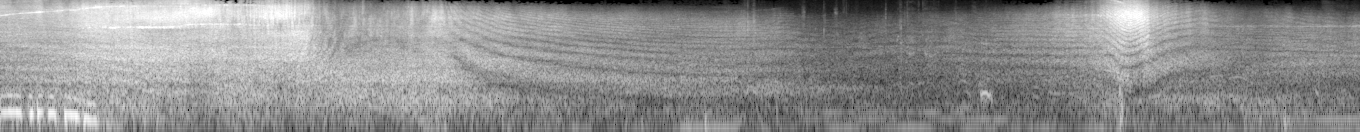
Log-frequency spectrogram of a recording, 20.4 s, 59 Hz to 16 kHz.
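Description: A radio-controlled model jet takes off down the runway and climbs away, its engine loud at first and fading slowly as it gets farther off. About 17 seconds in it makes a fast pass, the sound swelling sharply and dropping away again within a couple of seconds.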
